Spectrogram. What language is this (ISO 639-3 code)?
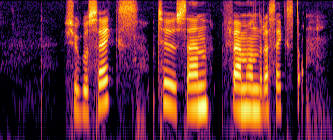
swe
